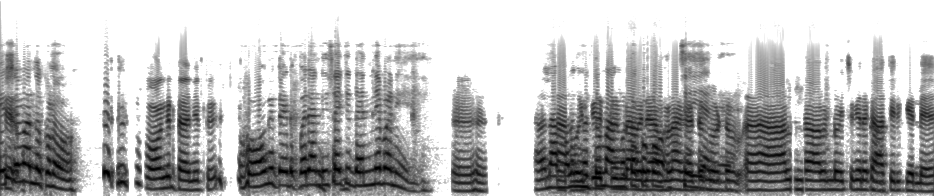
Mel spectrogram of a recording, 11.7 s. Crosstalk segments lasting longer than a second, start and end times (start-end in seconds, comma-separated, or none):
6.8-9.1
